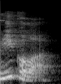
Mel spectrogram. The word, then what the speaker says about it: Nicola: He goes, "It's Nicola." Like Coca-Cola.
